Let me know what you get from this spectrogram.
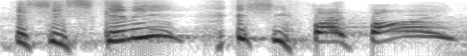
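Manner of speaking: high, insistent questioning; mimicked eager suitors. Boys asking about a shidduch, high mock-eager questions. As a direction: press for it eagerly. What suitors really ask.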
